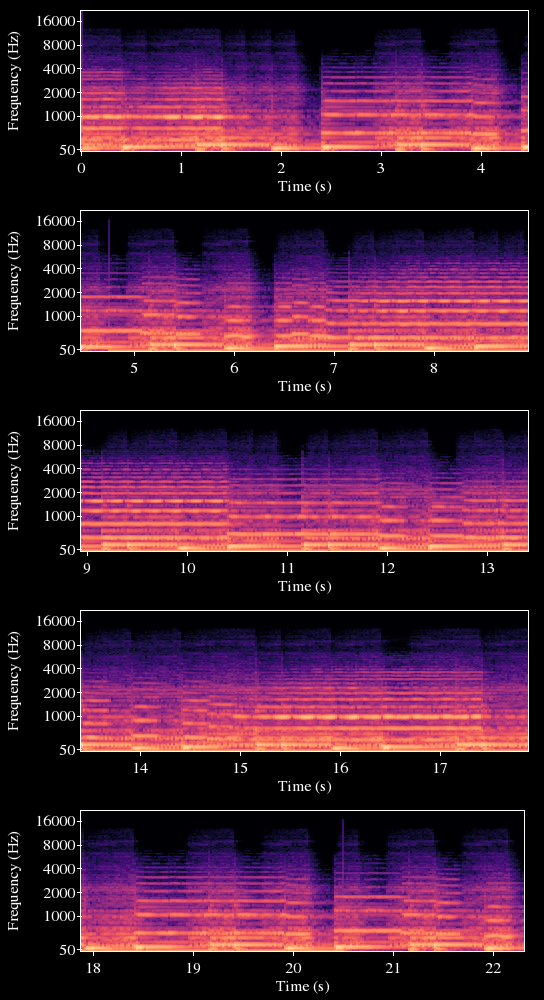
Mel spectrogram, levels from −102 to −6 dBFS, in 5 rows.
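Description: At 4.74 s there's a DC step of about -29 dBFS: the zero line jumps, giving a low thump, then holds until stepping back at 20.48 s.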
